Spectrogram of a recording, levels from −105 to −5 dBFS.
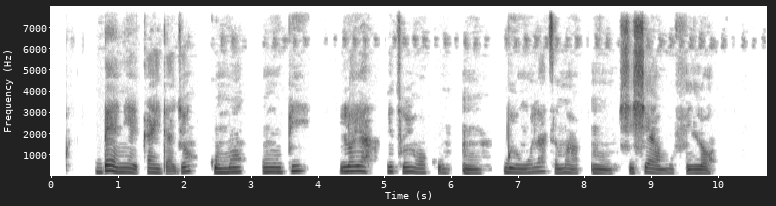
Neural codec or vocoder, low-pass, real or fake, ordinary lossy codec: none; none; real; none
